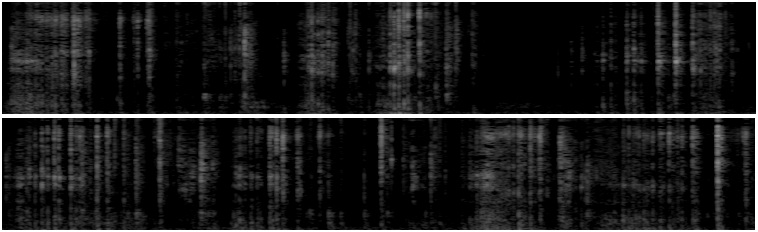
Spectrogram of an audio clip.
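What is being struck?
Bar of soap.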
